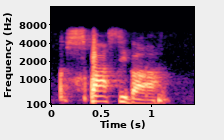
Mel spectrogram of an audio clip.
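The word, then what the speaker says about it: spasiba (спасибо): Pronounced spasiba. No, that translation is God save you. Fuck. Or thank you. It means thank you. So God save you in Russian means thank you. – So okay. – Spasiba.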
